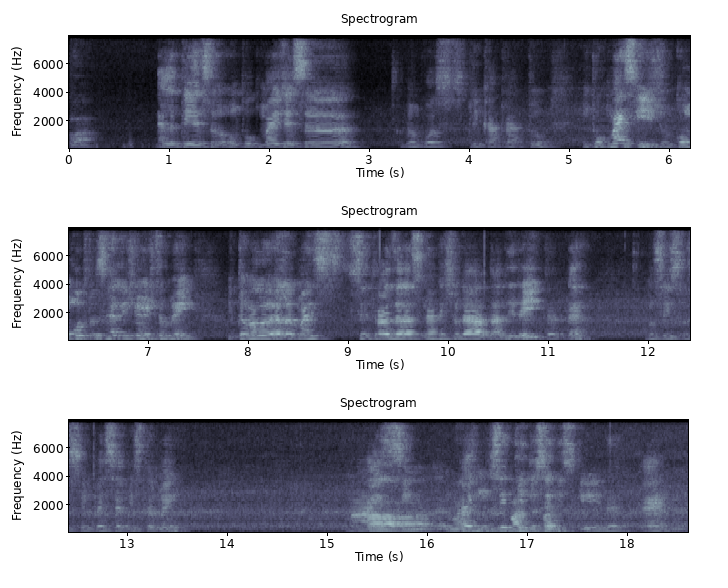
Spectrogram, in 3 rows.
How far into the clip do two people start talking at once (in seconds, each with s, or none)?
15.4 s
